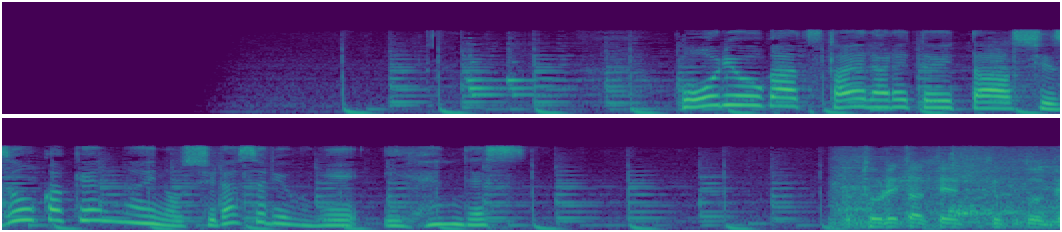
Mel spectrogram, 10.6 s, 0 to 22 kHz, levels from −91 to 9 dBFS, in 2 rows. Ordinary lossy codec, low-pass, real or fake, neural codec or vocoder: none; none; real; none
